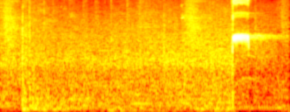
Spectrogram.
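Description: Wrestlers grappling on a practice mat: scattered low thuds of bodies and feet hitting the mat. Near the end comes one short, piercing high-pitched chirp, the loudest sound.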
